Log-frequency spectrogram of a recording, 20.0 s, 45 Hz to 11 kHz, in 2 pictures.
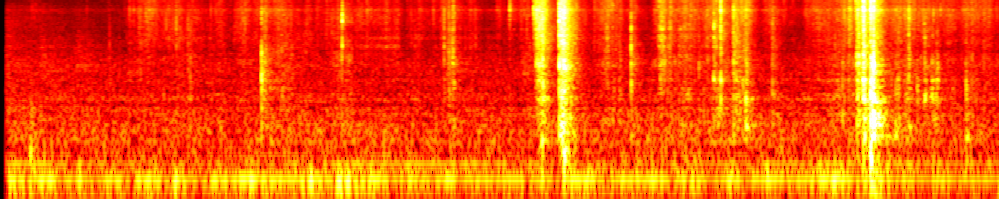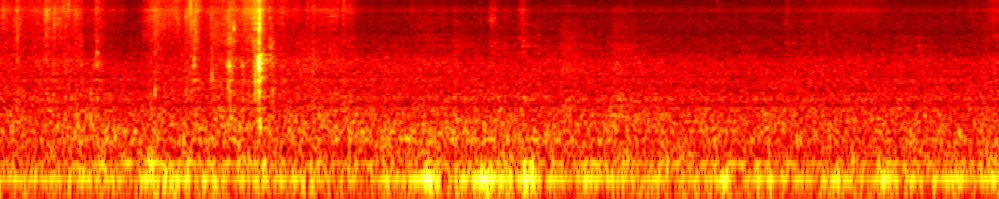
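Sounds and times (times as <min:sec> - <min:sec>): packaging crinkling and rustling: 0:01.2 - 0:13.6.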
